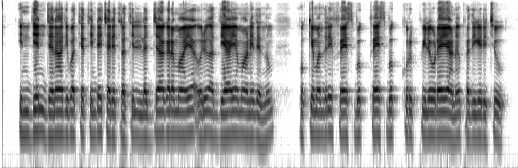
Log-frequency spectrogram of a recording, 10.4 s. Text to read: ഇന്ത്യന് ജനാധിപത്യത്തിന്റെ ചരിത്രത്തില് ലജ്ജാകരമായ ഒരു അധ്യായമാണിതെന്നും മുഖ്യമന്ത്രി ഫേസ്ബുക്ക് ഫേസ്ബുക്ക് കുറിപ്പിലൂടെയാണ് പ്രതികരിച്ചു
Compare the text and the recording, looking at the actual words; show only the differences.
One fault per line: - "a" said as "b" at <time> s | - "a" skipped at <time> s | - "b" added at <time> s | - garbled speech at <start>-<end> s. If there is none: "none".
none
